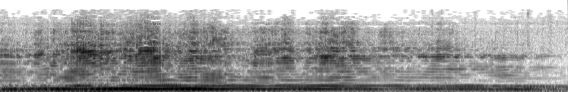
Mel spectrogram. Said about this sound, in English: Airplane. Well, it might be ours. Yeah, it might be, but get under cover. That's no plane of ours. That's a Mitsubishi if I ever saw one.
